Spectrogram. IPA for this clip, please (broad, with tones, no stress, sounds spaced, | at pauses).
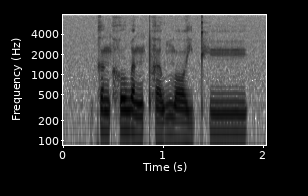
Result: k ɐ˥ ŋ h o˥ w ɐ˨˥ ŋ pʰ ɐ˨˥ w n̪ ɔː˨ j pʰ yː˥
